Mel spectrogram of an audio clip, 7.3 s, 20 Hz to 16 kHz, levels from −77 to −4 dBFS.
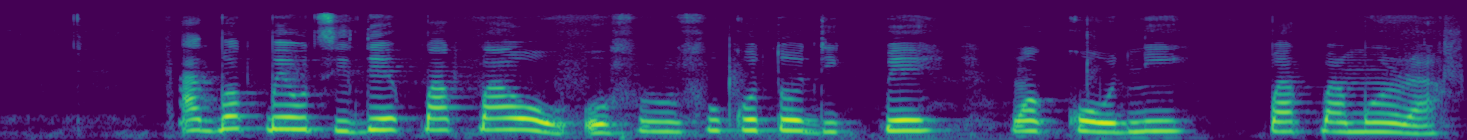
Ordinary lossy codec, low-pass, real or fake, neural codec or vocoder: none; 10.8 kHz; real; none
